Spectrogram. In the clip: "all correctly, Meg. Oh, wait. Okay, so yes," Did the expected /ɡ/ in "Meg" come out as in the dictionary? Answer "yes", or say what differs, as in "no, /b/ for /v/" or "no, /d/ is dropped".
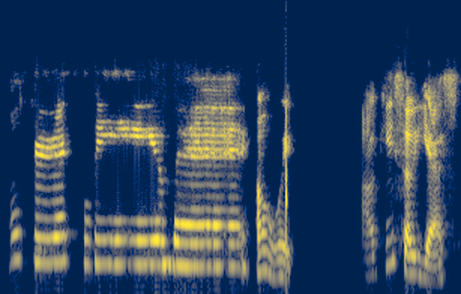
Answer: no, /ɡ/ is dropped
